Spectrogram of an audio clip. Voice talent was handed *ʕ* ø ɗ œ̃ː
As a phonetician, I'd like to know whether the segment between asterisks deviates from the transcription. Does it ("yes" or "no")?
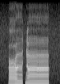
no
